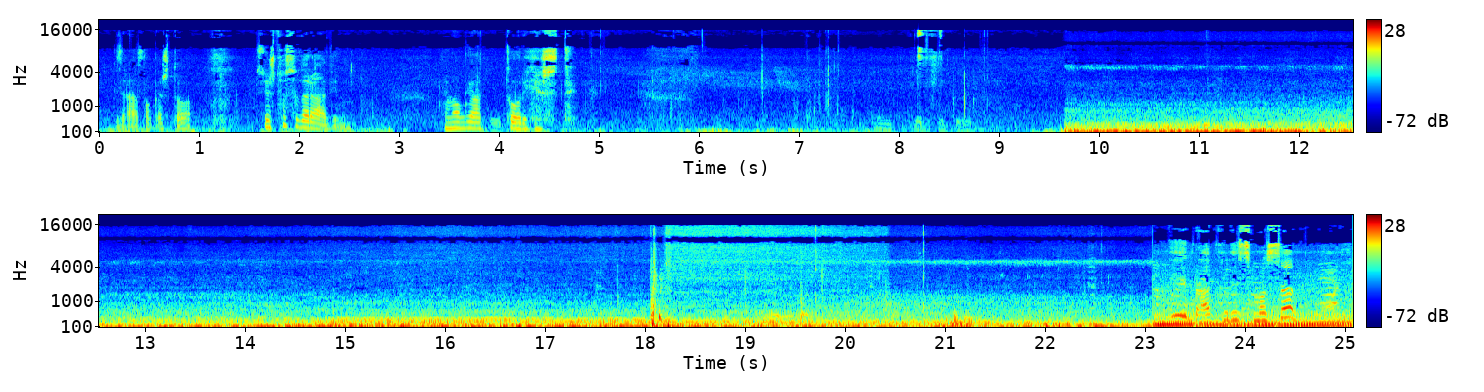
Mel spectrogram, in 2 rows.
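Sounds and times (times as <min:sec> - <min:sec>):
car cabin road rumble: 0:09.7 - 0:24.5.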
